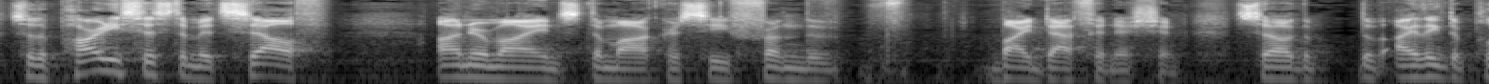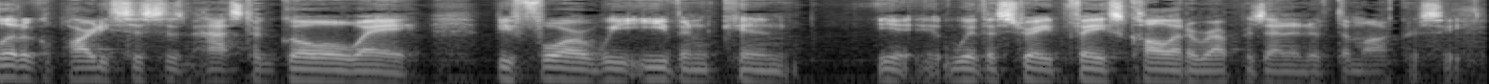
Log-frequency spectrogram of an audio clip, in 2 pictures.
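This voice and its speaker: A man's voice: deep voice, moderate pace, sharp tone. A man on a panel, laying out his argument in a reasoned, explanatory way. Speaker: panel guest. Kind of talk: panel discussion.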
